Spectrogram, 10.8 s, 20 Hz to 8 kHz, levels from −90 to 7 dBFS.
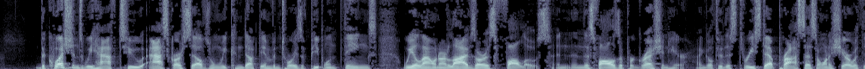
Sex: male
